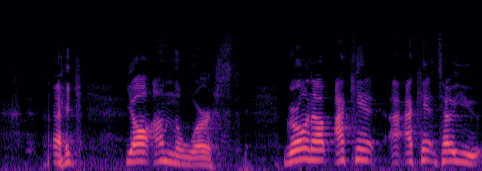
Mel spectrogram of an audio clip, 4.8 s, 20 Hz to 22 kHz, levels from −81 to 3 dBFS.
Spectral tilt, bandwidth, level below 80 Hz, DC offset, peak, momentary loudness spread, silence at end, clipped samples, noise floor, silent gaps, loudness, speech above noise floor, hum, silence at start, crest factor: -7 dB/octave; 11.5 kHz; -60 dBFS; under 0.1%; -16 dBFS; 12 LU; 0 s; under 0.1%; -53 dBFS; none; -31 LUFS; 23 dB; none; 0.15 s; 16 dB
